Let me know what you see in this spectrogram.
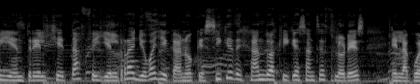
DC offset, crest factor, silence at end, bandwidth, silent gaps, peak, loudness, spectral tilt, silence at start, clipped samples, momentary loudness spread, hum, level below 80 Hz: under 0.1%; 18 dB; 0 s; 16 kHz; none; -10 dBFS; -29 LUFS; -4.5 dB/octave; 0 s; under 0.1%; 3 LU; none; -50 dBFS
